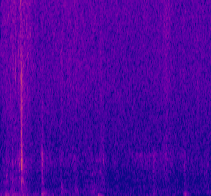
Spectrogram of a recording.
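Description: Near silence: room tone, with a few faint soft knocks in the first two seconds and one more near the end.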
